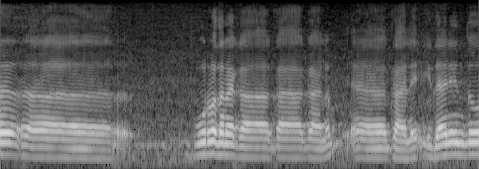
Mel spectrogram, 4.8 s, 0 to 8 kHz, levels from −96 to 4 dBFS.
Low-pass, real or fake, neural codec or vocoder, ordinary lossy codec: none; fake; codec, 16 kHz, 8 kbps, FreqCodec, larger model; none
